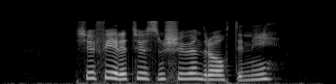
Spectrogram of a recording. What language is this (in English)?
Norwegian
